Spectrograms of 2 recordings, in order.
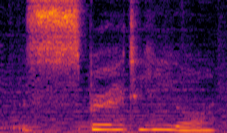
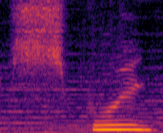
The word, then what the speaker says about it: Sprigatito: Spiritigo, that's not how you pronounce it. Sprigatito. Okay, there we go.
